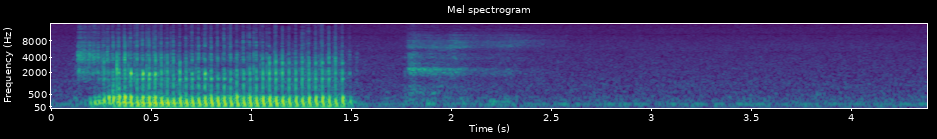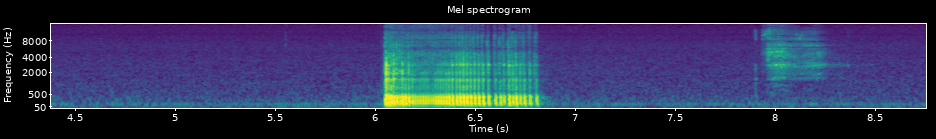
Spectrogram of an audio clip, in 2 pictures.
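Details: Snoring: two loud, rough snoring breaths separated by a long quiet pause, each followed by a faint softer sound.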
